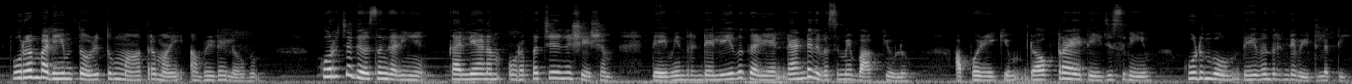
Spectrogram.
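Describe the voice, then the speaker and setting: A woman narrating a romantic story in an expressive storytelling style. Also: mid-range voice, moderate pace, soft background music.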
